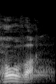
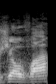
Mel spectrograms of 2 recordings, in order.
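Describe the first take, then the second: First: The name is pronounced in a non-Portuguese way. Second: The name is pronounced in a Portuguese way.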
